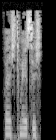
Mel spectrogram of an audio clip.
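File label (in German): "rechtmäßig", German; adjectives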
